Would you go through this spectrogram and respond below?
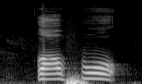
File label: kOfo banana, andamanese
